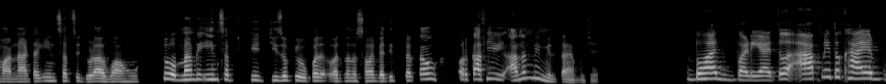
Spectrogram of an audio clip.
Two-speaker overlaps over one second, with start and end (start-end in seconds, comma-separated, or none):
none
